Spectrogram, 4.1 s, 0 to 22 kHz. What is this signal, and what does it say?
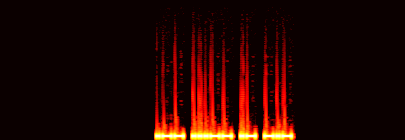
Morse code, heard as a keyed tone, about 40 wpm, 700 Hz. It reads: W3AK
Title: USA Call Signs - 4 Characters - Repeated 2x - 40wpm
